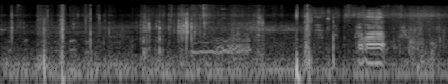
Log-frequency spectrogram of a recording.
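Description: A young female duck gives one loud, short quack near the end. The loud quack marks her as a duck (female), since drakes make only a whispery sound. A few faint clicks come before it.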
